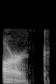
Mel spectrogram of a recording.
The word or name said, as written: arc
